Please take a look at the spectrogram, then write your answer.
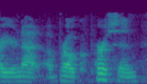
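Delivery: ordinary talk, nothing marked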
